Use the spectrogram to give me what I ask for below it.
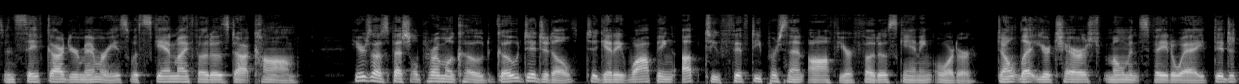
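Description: No technical faults are audible anywhere in this recording.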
